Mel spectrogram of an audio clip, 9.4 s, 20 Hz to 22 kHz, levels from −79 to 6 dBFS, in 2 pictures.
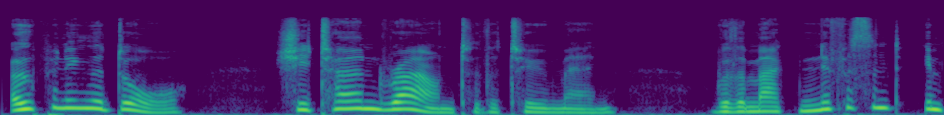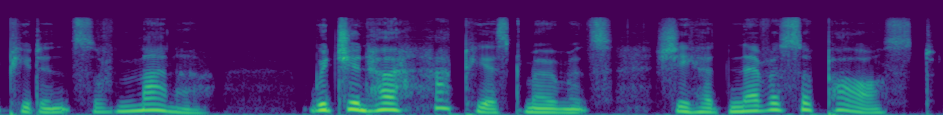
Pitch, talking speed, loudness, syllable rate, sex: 175 Hz, 160 wpm, -20 LUFS, 5.2 syllables/s, female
